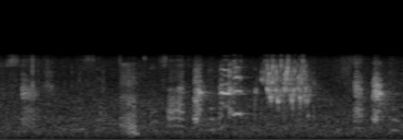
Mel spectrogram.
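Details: A pet rainbow lorikeet, annoyed at its mirror being touched, gives a run of harsh, raspy word-like bursts, loudest near the end, mimicking human swearing ("f**king hell") in a grating, squawky voice.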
